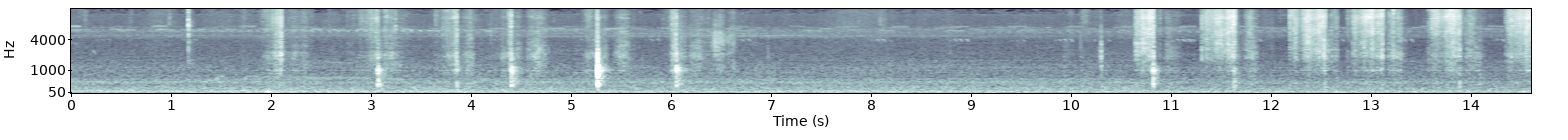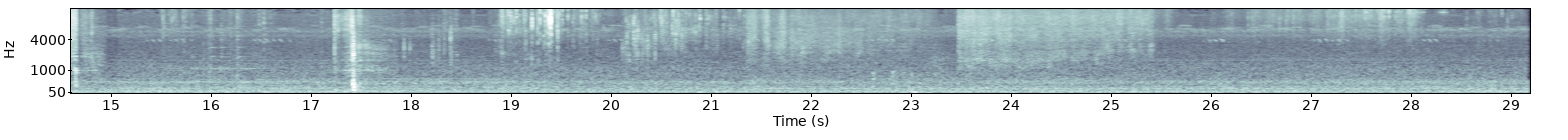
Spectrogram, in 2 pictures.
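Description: Kitchen knife cutting tomato and red onion on a cutting board: single sharp strikes about a second apart, then a quicker run of chops through the onion.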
